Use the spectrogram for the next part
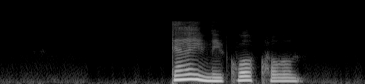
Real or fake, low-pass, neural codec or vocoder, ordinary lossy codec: fake; none; codec, 16 kHz, 0.5 kbps, FreqCodec, larger model; none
